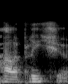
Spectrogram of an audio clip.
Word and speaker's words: alopecia: Maybe it's more like alopecia or something.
